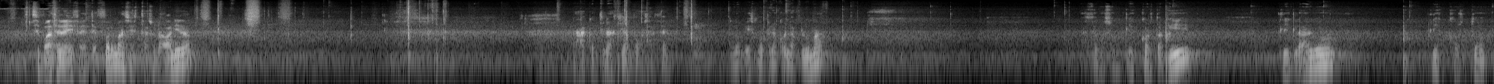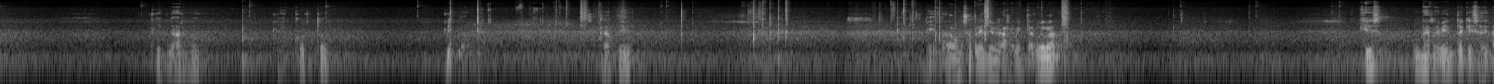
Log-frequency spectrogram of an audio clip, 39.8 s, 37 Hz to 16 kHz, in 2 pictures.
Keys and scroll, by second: 2.9 0, 3.6 v, 4.8 space, 5.8 super+Tab, 8.2 super+Tab, 8.6 space, 9.7 p, 26.3 0, 27.0 Escape, 28.0 v, 29.1 space, 30.3 super+Tab, 32.0 super+Tab, 32.5 space, 33.7 p.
